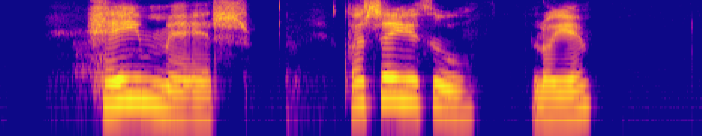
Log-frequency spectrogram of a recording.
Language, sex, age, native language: Icelandic, female, 9, Icelandic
